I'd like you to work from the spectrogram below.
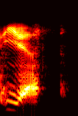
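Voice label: affirmation, professional female; vo; agents; Source Model Packs; Counter Strike Model Pack; CS2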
